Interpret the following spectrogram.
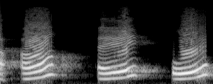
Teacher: जिसको बोलने के टाइम पे आधा मुख द्वार खुला है वो होता है अर्धविवृत स्वर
